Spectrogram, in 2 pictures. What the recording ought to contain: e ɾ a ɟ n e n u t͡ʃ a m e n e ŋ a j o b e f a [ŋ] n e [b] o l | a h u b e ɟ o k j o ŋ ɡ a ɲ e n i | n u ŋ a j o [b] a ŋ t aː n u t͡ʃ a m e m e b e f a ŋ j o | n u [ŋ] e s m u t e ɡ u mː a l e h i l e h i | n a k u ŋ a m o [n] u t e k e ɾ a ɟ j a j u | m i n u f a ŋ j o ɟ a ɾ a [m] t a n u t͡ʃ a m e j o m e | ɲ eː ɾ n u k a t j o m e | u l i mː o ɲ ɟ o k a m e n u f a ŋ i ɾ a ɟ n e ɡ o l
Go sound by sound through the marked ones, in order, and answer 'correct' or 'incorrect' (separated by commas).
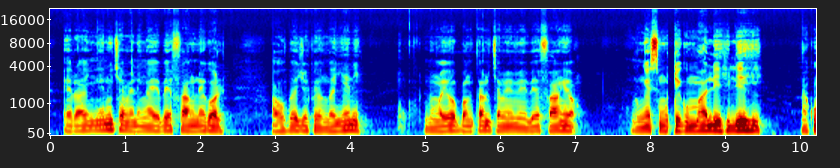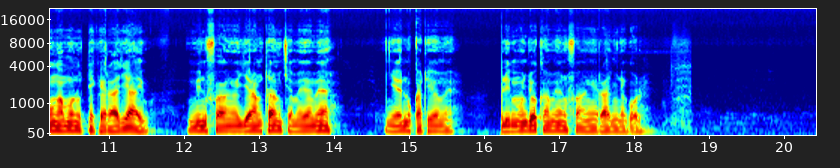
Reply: correct, incorrect, correct, correct, correct, correct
